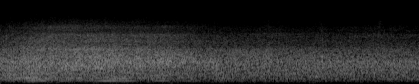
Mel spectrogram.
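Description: A car passing on the street, its sound swelling about a second in and then fading into steady outdoor background noise.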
